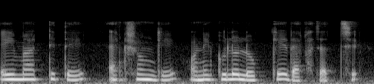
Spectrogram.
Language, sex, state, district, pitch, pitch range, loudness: Bengali, female, West Bengal, Cooch Behar, 225 Hz, 210-235 Hz, -15 LUFS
